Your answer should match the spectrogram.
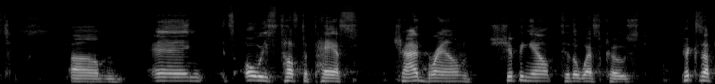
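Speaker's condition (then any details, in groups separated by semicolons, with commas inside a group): No condition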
